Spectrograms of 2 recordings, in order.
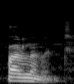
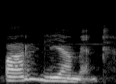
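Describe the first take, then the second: First: The middle is said as a single 'la' sound. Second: The middle is said as separate 'li-a' sounds. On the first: It is the usual way to say it. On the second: It is a memory aid for the spelling.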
